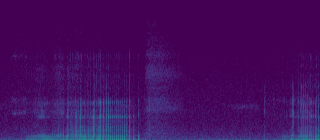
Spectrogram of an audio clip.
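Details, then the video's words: Sleeping male English Bulldog, tongue sticking out, giving a raspy snore that swells and ends in fluttering, sputtering pulses, followed by a quiet pause before the next rough inhalation begins. "English bulldog Riley is snoring with his tongue sticking o"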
